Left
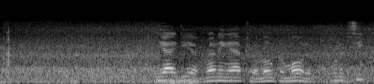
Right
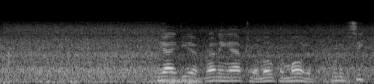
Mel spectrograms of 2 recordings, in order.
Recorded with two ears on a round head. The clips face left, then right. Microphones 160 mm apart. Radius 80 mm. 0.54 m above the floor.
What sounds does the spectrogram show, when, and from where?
1.6 s a man speaking: centre (ahead or behind)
